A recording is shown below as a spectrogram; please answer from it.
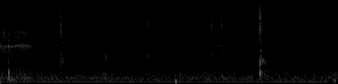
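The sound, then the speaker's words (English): Faint typing on a computer keyboard: a handful of sparse, soft keystroke clicks spaced irregularly over a quiet background hum. “I can't type. I'm so out of it.”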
